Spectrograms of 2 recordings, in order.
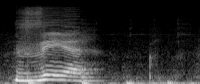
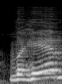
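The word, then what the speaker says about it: where: व्हेन, व्हेन, वेयर। अब देखें यहाँ पे एच जो है आवाज नहीं दे रहा, वहेर नहीं कहेंगे, वहन, नो, इसमें एच जो है वो साइलेंट है और ये जो है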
